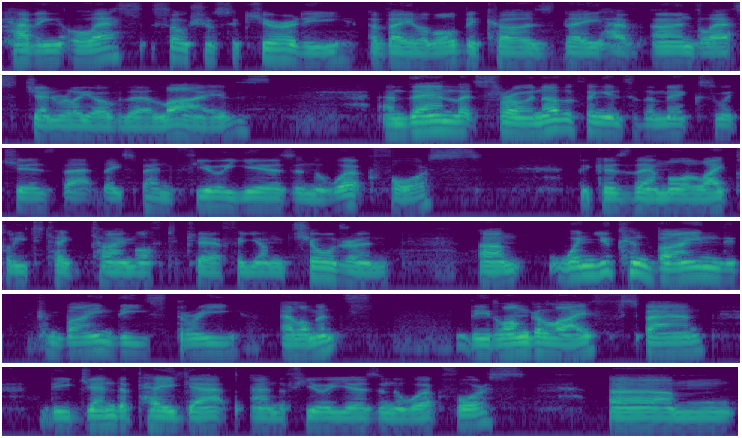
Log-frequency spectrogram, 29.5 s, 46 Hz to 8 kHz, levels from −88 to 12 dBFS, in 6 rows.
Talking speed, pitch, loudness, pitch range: 140 wpm, 95 Hz, -30 LUFS, 90-110 Hz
